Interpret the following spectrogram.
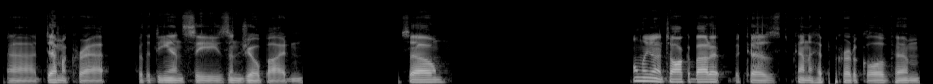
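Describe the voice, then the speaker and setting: A man's voice: sits low, clear, resonant tone, no echo. A man hosting a podcast, delivering a mocking, indignant political commentary monologue and reading articles aloud. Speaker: podcast host.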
